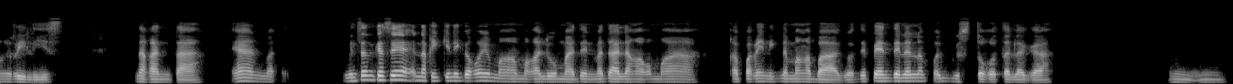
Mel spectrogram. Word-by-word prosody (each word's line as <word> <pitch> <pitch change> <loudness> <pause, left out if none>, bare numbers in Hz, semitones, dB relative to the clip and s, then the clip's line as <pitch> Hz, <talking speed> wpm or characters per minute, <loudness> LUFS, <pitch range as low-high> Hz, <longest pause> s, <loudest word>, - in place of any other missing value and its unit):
release 115 -2 -2 0.7
na 135 - +1
kanta, 115 -3 0 0.3
ayan 150 -1 +1
ma 125 - -3 0.7
minsan 165 +7 +2
kasi 200 -1 +6
nakikinig 170 -1 0
ako 165 +3 +3
yung 160 - -6
mga 135 -1 -1
makaluma 130 -1 0
din, 130 -2 -1
madalang 125 -1 +3
akong 120 +1 -3
makapakinig 125 +2 -4
ng 135 0 -1
mga 130 -1 0
bago, 110 -2 +2
depende 150 +2 +3
nalang 155 0 +1
'pag 150 - -4
gusto 135 -1 -2
ko 120 - +2
talaga. 110 -3 -1 1.1
Mm. 110 -2 -10
130 Hz, 125 wpm, -24 LUFS, 120-150 Hz, 1.1 s, kasi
